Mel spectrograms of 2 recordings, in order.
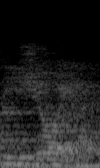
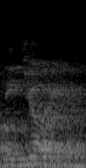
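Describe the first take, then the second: First: Gioia begins with a softer, non-J sound. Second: Gioia begins with a clear J sound. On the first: The speaker calls it wrong. "it's not di gioia. That would be street Italian" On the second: The speaker calls it right. "with a J"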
